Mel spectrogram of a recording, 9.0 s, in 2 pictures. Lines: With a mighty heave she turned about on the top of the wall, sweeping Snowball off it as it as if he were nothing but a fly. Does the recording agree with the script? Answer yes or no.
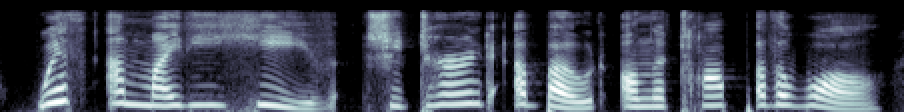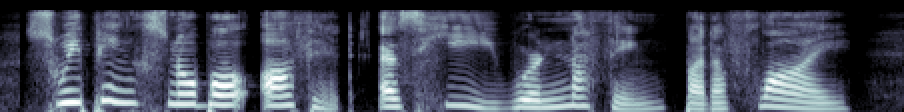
no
